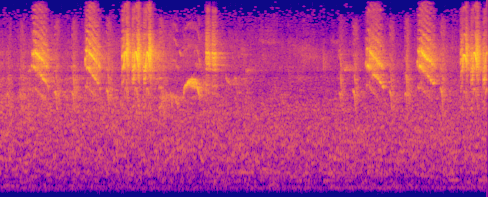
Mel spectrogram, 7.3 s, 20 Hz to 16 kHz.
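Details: Icterine warbler singing in a tree in Hrodna city, western Belarus, on 7 June: bursts of high, chattering and squeaky notes, grouped in short phrases about once a second, with a brief slurred whistle in between.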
